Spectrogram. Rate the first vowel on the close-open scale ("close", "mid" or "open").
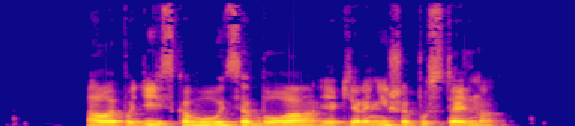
open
